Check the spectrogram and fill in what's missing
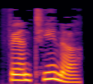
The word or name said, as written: fantina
